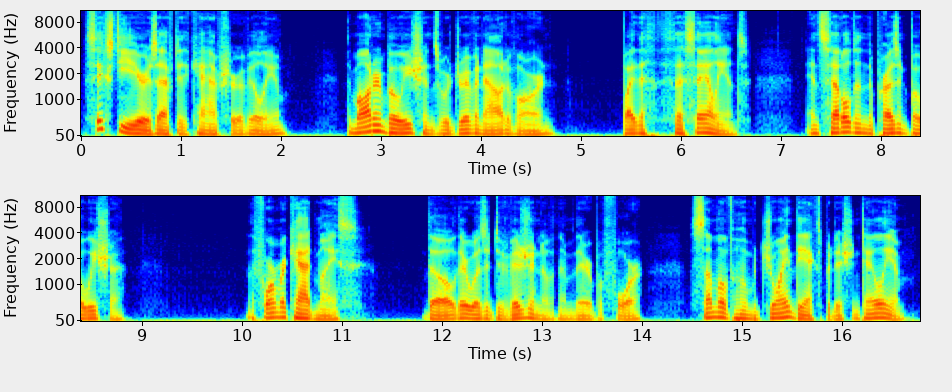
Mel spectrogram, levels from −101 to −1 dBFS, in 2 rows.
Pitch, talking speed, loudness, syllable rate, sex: 95 Hz, 155 wpm, -21 LUFS, 5.8 syllables/s, male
